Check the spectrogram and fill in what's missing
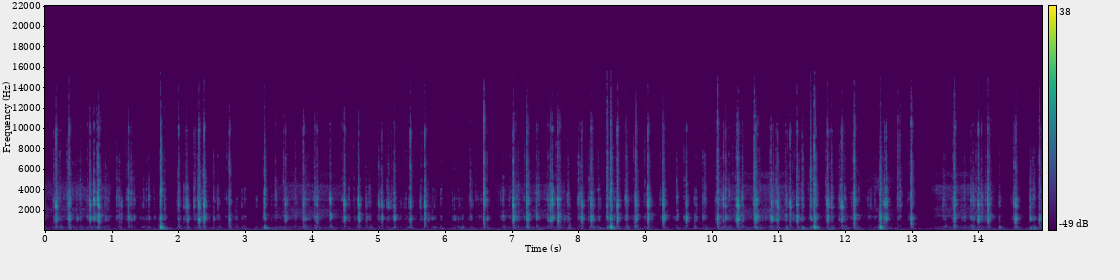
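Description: Fingertips of both hands type fast on a full-size mechanical keyboard with white and grey plastic keycaps. A rapid, uneven stream of short, bright plastic clicks and clacks, with occasional louder strikes, continues throughout with only brief pauses. A faint steady low hum sits underneath.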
